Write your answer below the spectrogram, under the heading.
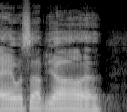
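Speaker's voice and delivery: ordinary talk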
